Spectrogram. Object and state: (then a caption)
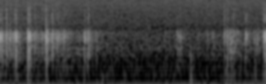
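Patent faux leather wallet. Long nails tap and scratch the surface of a small beige glossy patent faux leather wallet held upright in both hands. Quick, dry clicks and light scrapes with a bright midrange tone come in dense bursts at the start and the end, separated by a quiet pause. Each tap dies away almost instantly.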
